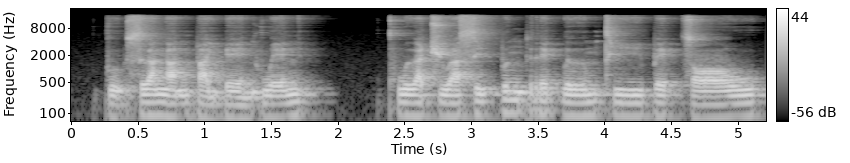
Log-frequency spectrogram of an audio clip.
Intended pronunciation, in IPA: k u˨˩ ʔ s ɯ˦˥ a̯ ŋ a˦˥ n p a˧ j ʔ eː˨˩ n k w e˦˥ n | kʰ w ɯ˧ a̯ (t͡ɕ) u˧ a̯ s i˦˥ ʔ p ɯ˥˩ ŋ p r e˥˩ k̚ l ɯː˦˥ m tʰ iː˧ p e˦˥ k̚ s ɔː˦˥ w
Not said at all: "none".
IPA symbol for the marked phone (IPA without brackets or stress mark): t͡ɕ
